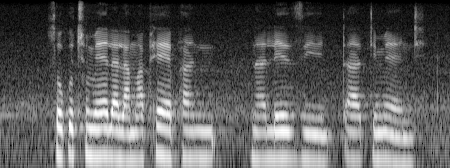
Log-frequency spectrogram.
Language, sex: Zulu, male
